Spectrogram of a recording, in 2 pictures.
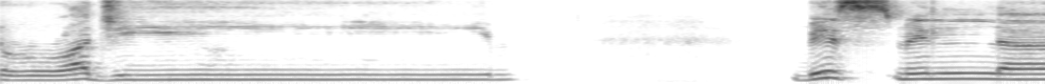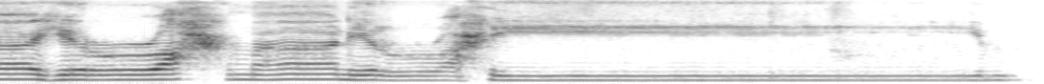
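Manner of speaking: drawn-out melodic tilawat, long held vowels; stretched chanted recitation; slow Quranic recitation. Shown as a demonstration. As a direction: recite slowly and melodiously like tajweed class. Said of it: "पूरा एक साथ बोलेंगे".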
